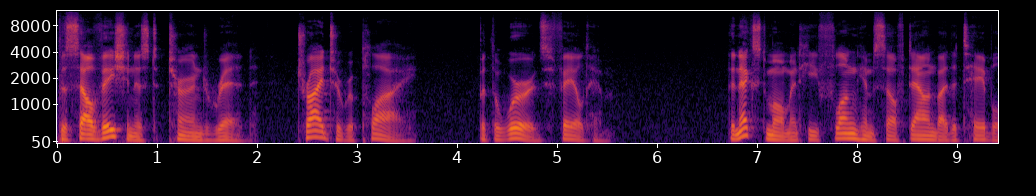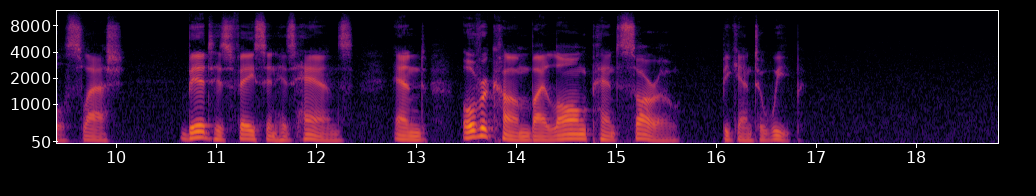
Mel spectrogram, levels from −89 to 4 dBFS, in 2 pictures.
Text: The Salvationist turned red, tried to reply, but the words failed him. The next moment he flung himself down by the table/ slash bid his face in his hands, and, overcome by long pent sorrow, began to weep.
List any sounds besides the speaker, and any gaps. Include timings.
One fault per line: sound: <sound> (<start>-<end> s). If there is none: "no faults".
no faults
